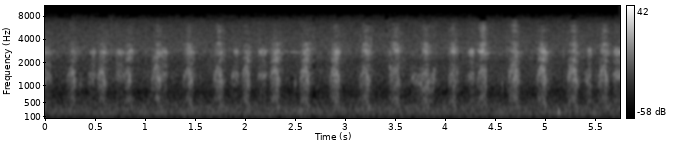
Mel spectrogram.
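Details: Partridges during mating season on 27 April 2021 deliver a brisk, fairly regular series of grating chuck calls, around three to four per second, sustained throughout over low background hiss.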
